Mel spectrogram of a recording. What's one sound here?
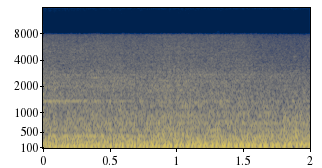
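A truck passes close by.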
